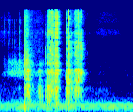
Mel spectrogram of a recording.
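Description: Metal screw lid being turned on a glass jelly-jar candle: a few short clicks and scrapes within the first second or so.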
